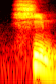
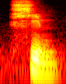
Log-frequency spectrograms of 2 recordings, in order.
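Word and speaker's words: Chime: Shim, je vais prononcer en français. C H I M E Shim.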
